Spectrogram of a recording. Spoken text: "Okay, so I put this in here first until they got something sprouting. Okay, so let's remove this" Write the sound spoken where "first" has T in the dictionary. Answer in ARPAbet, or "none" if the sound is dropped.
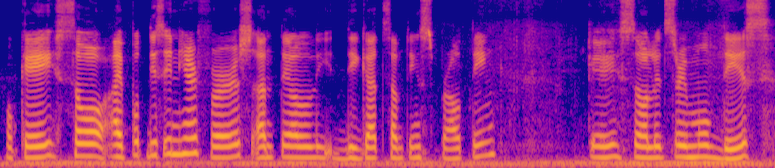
T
